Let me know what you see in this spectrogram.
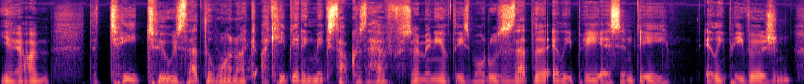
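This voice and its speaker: The man speaks in a fairly low voice with an Australian accent. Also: ordinary pitch variation, fairly quick pace, very clean recording, silent background. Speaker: tech reviewer, live streamer. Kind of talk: live stream unboxing and chat. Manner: casual, hesitant with fillers.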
